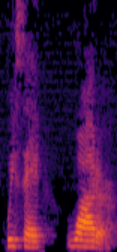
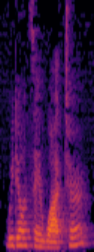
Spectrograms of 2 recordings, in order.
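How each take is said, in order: First: The middle consonant is a quick, light tap. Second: The middle consonant is a strong, full stop. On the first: The speaker calls it right. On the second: The speaker calls it wrong.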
